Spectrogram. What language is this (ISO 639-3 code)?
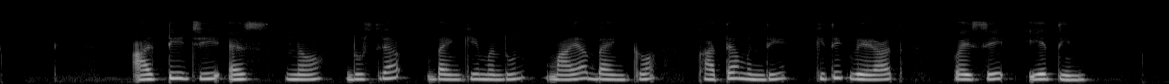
mar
